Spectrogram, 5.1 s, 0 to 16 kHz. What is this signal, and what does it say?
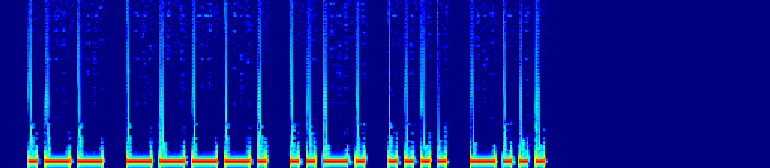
Morse code, heard as a keyed tone, about 22 wpm, 700 Hz. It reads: W9FHB
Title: USA Callsign DE Callsign - 5 Characters - 22wpm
